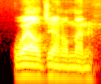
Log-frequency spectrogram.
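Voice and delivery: normal talking voice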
